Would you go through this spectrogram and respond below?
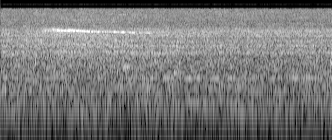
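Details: A steady broadband hiss like a passing train fills the recording, with a faint thin whine but no clear animal call.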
